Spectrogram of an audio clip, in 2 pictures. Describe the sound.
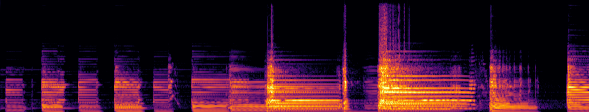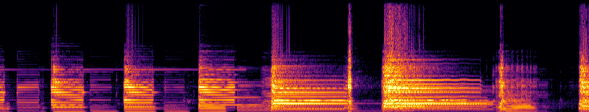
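A distorted electric guitar plays a blues riff built on an open B string with an ascending line on the A string. Choppy, clipped notes give way to louder sustained chords, repeated in a loose, rhythmic pattern without voices.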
